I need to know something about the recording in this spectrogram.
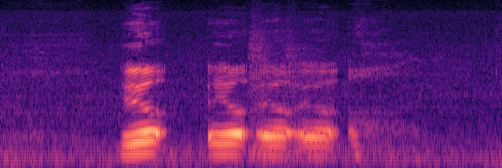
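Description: A man speaks briefly and with animation through a microphone.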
